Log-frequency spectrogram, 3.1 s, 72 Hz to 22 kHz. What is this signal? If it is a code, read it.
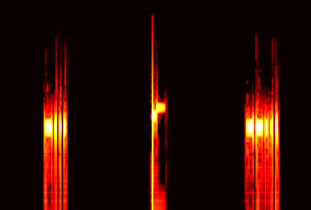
Morse code, heard as a keyed tone, about 50 wpm, 700 Hz. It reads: B 7
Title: Single Letter-Number 50wpm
